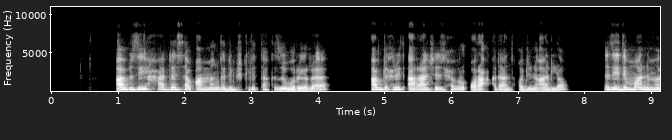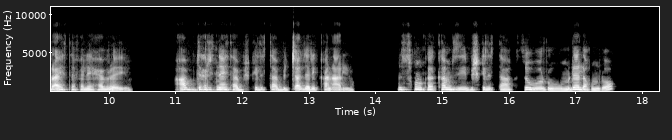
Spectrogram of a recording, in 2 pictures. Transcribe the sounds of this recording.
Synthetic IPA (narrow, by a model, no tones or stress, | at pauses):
ʔaβziħad̪ɐsɐβa̰βmɐŋɡɐd̪ibɨʃkʰɨlɨt̪ʰːakʰɨzɨwɨɾujɪɾɐʔɐ | ʔaβd̪ɨħɾit̪ʰaɾanʃizɨħɨβɾuqʼɔɾa̰ʕkʰɐd̪ant̪ʰɐ̥xɐd̪inuʔa̰lːo | ʔɨzid̪ɨmːanɨmɨɾʔajzɨt̪ʰɐfɐlɐjɛħɨβɾiɨ̰jːu | ʔa̰βd̪ɨħɾit̪najt̪ʰabɨʃkʰɨlɨt̪ʰːabɨt͡ʃʼːazɐɾikʰːanʔa̰lːo | nɨsɨ̥xunkʰɐkʰɐmzibɨʃkɨlɨt̪ʰːakʰɨz̥ɨwɨɾumɨd̪ɐlɐxumd̪o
